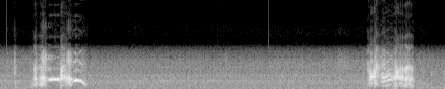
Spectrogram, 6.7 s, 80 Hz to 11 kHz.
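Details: A 1.5-year-old female African grey parrot, talking and learning new words, gives two short, wavering, meow-like vocal bursts about four and a half seconds apart, with quiet room hum between them.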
